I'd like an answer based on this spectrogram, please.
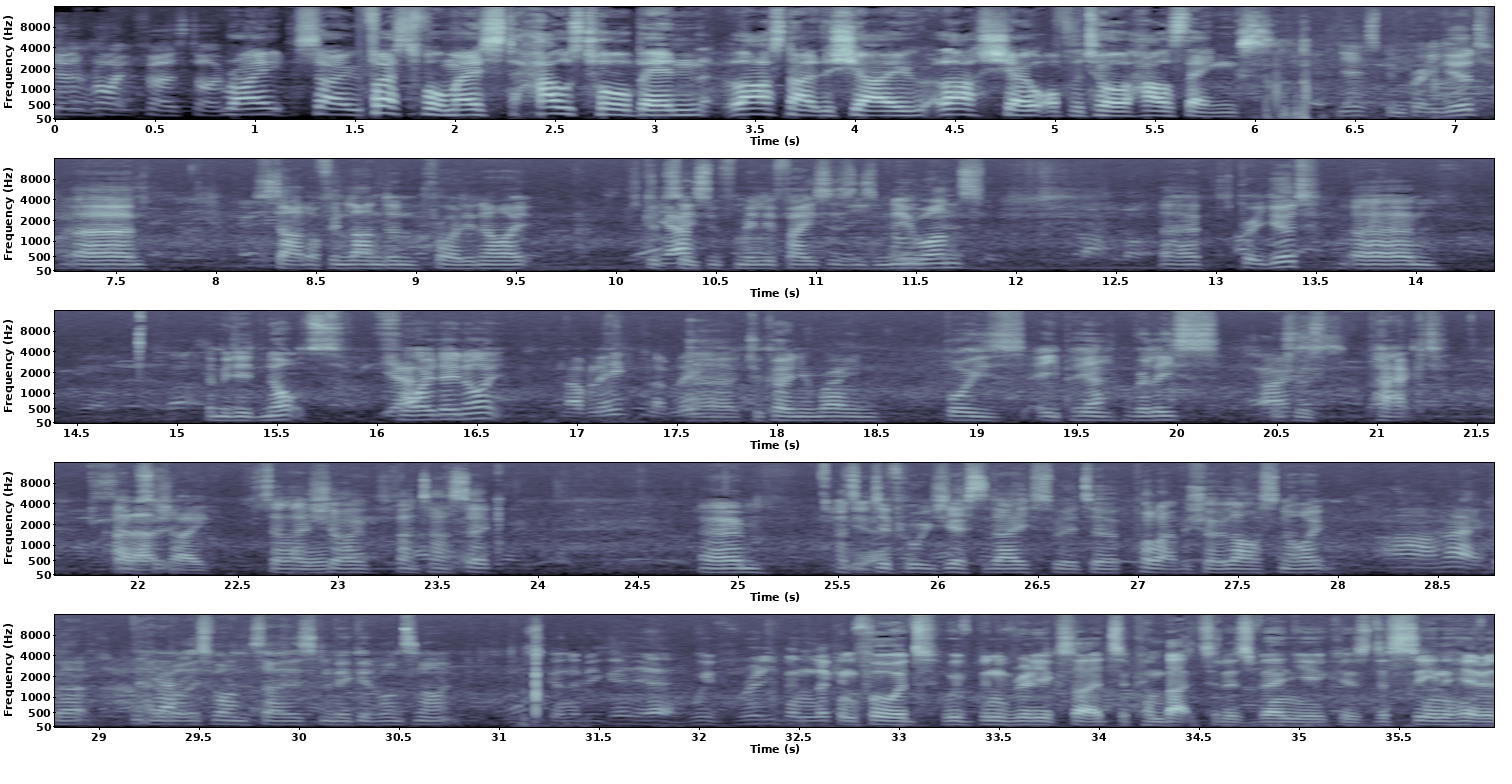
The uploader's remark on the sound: Recorded in the beer garden of B2 in Norwich.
